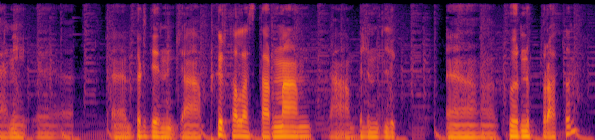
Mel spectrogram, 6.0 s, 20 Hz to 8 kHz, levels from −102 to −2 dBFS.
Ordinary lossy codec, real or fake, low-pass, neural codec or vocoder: MP3, 64 kbps; real; 7.2 kHz; none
